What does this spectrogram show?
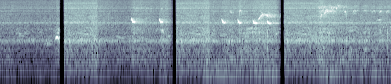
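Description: Short, sharp bird chirps, each dropping slightly in pitch, over a faint steady bush background: two a little under three seconds in, then a quick run of about five between four and a half and five and a half seconds. The sound cuts out abruptly for an instant three times.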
